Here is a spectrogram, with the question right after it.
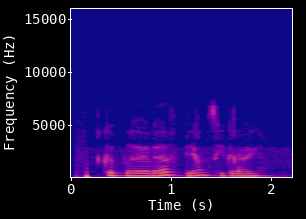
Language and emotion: Russian, neutral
